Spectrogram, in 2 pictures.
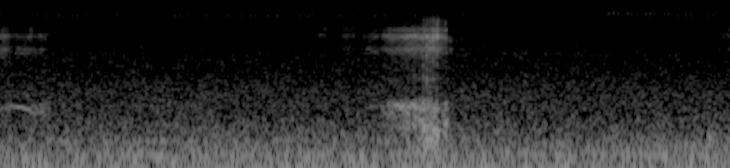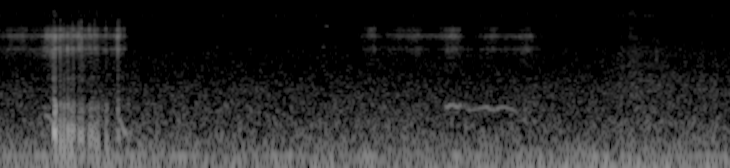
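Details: Sleeping cat named Alex, tongue out, snores softly in slow, low, breathy pulses, with two louder rasping breaths about three seconds apart over a quiet hiss.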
